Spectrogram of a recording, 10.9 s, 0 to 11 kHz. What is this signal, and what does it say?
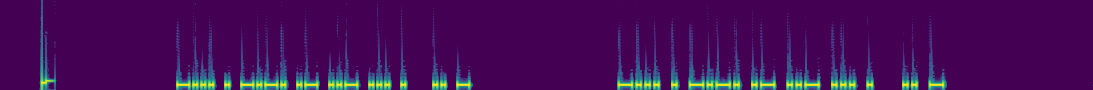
Morse code, heard as a keyed tone, about 29 wpm, 700 Hz. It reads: BECAUSE IT BECAUSE IT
